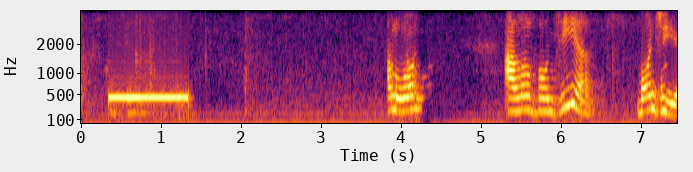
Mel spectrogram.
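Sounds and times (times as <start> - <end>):
telephone ringing tone as a call is placed: 0.4 - 1.4
speech: 3.8 - 4.4, 5.3 - 7.4.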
